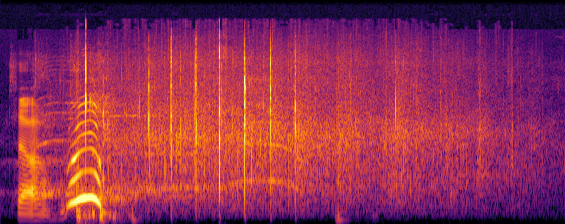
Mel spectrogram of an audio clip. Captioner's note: audience cheering and clapping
